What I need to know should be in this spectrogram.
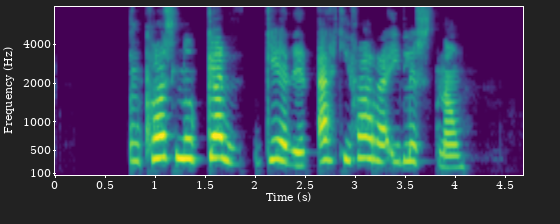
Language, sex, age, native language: Icelandic, female, 12, Icelandic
